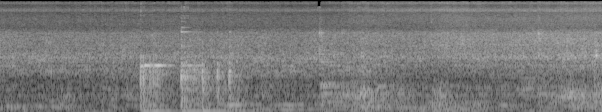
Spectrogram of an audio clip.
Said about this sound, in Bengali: কাঁচা লঙ্কাটা দিয়ে একটু নেড়ে মিশিয়ে নেব ভালো করে।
